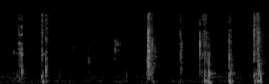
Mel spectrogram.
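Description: Tarot cards are shuffled by hand in a series of short, crisp riffling bursts, around eight quick flicks, close and clear with no talking over them.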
